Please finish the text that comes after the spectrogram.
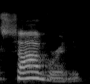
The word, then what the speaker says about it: sovereign: syllables but for example the word sovereign you can in the all the English authorities you can say Sovereign as two syllables or three syllables and there're big arguments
